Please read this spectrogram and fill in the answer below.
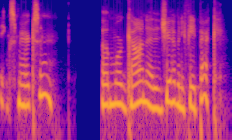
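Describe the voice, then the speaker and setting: A woman with a medium-pitched voice moderates an online table read. She reads written feedback aloud. The sound is dry, with no room echo. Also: moderate pace, dark tone.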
